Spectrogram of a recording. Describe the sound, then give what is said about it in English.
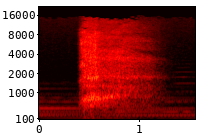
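A voice imitates an exhausted infant's gasp before it drifts off to sleep: a single breathy intake that swells suddenly, then slowly trails off into soft airy exhalation. “the infant just says, I'm out of gas. Takes a gasp, leans its head in up against mom or dad's neck, and goes,”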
